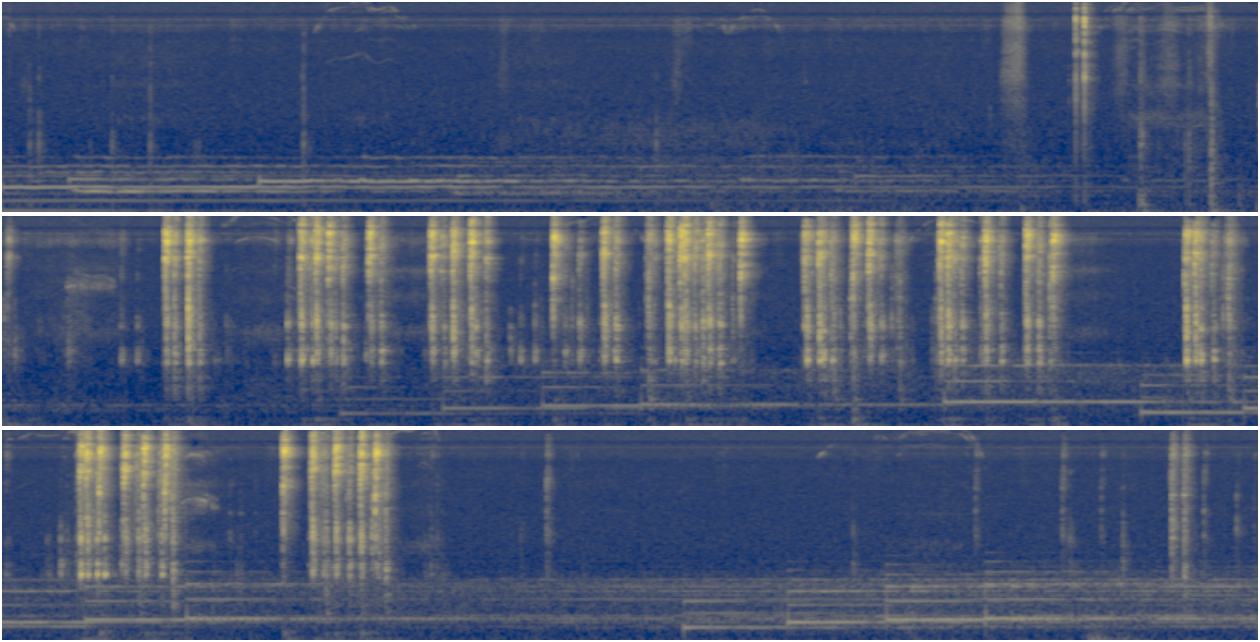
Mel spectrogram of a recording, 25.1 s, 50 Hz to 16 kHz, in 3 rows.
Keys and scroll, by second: 9.6-18.3 typing, 25.0-25.1 typing.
